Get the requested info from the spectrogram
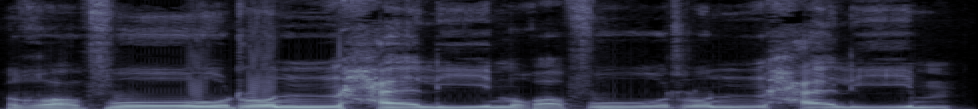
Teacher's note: huruf ro yang memiliki tanda baca dhammah atau dhammatain, maka dia dibaca tabkhim, dibaca tebal. Makanya huruf ro ini kita tebalkan sehingga pangkal lisan kita itu naik terangkat ke atas ketika kita mengucapkannya.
